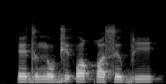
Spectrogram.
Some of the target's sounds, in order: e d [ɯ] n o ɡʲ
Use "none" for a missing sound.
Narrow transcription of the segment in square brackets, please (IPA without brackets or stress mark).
ɯ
